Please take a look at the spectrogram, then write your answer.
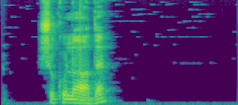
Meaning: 1. chocolate (a food made from ground roasted cocoa beans and often sugar) 2. chocolate in the shape of bars 3. a piece of chocolate; a chocolate bar
- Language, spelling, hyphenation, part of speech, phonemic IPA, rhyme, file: Norwegian Bokmål, sjokolade, sjo‧ko‧la‧de, noun, /ʃʊkʊˈlɑːdə/, -ɑːdə, Nb-sjokolade.ogg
